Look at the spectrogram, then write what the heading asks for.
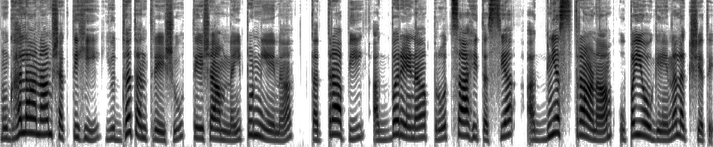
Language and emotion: Sanskrit, neutral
